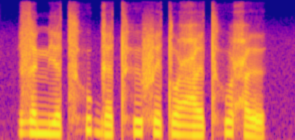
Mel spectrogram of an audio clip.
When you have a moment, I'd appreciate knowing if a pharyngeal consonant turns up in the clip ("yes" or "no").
yes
